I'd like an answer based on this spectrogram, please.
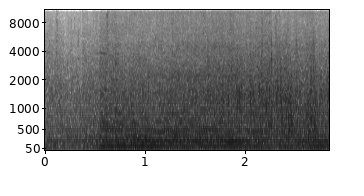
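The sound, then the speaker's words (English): Army vehicles trundling down a street, a loud, steady low engine rumble under a broad noisy wash that holds throughout. “The army vehicles trundle on down the street.”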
